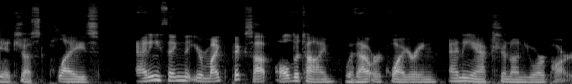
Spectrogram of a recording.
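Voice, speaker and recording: This man talks at a moderate pace with a medium pitch, a plain, everyday voice and lively intonation. The recording is very clean, with a silent background. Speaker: gaming tutorial creator. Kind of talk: tutorial.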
